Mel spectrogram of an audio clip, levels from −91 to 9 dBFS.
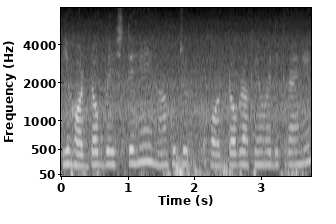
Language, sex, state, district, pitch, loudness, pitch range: Hindi, female, Madhya Pradesh, Dhar, 225 Hz, -19 LUFS, 215-235 Hz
